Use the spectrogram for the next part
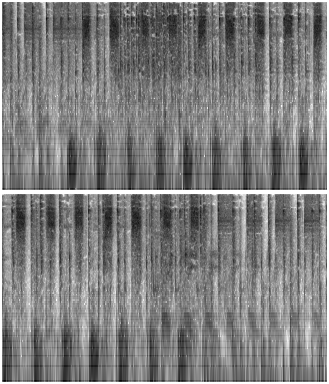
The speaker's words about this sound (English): Clicky keyboard.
